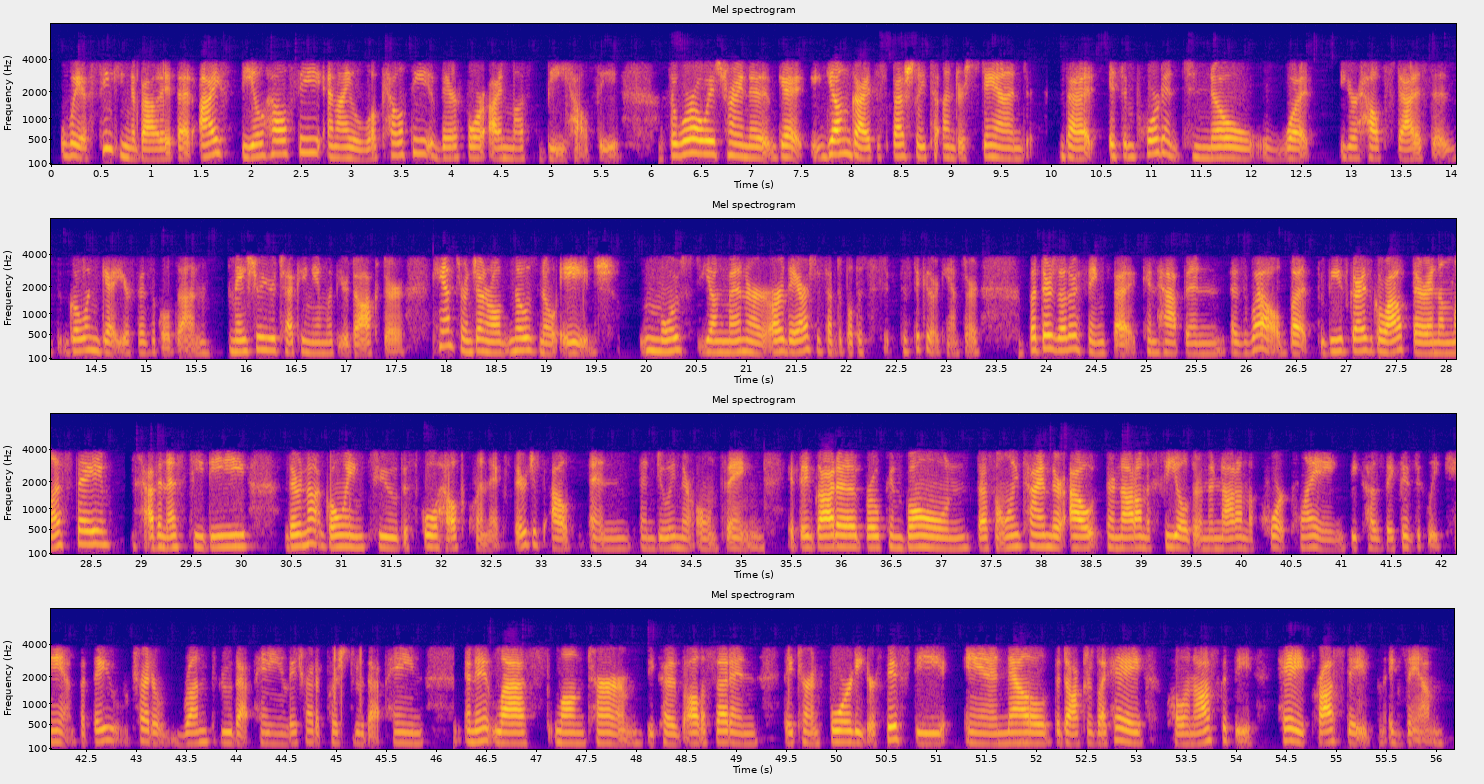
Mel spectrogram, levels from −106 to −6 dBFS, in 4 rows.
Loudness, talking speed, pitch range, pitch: -23 LUFS, 190 wpm, 175-210 Hz, 185 Hz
